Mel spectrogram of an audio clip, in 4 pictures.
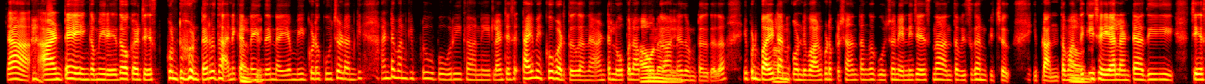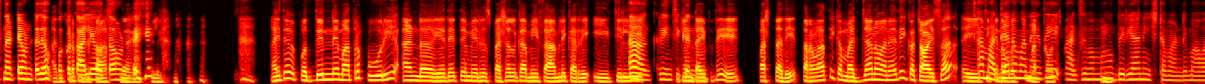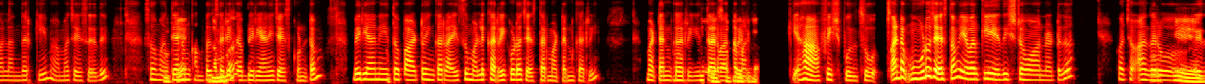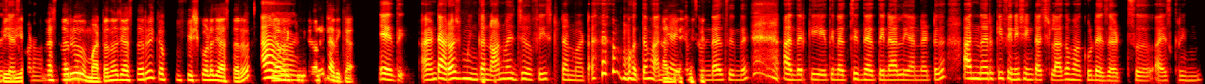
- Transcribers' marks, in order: chuckle; in English: "టాస్క్"; chuckle; in English: "యాక్ట్చువల్లీ"; laugh; in English: "అండ్"; in English: "స్పెషల్‌గా"; in English: "ఫ్యామిలీ కర్రీ"; tapping; in English: "గ్రీన్ చికెన్"; in English: "చిల్లి చికెన్ టైప్‌ది"; other background noise; in English: "సో"; in English: "కర్రీ"; in English: "కర్రీ"; in English: "సెపరేట్‌గా"; in English: "కర్రీ"; in English: "ఫిష్"; lip smack; in English: "ఫిష్"; unintelligible speech; in English: "నాన్‌వెజ్ ఫీస్ట్"; chuckle; in English: "ఐటెమ్స్"; chuckle; in English: "ఫినిషింగ్ టచ్"; in English: "డిజర్ట్స్"
- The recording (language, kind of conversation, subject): Telugu, podcast, పండుగల కోసం పెద్దగా వంట చేస్తే ఇంట్లో పనులను ఎలా పంచుకుంటారు?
